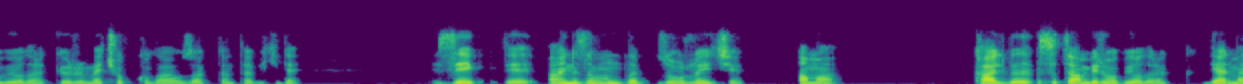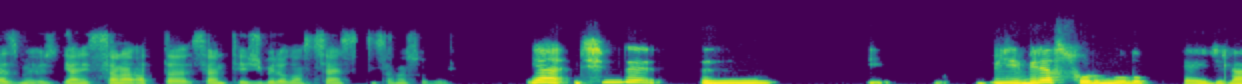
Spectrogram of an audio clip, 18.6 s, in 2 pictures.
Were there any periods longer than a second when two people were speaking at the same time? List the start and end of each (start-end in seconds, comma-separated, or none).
none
